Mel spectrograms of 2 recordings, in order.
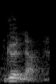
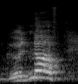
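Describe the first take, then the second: First: Said in the usual way. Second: High, loud "good enough"; breezy acceptance. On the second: Retold or imitated. Epimetheus settling for broken bits of teeth, breezy.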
